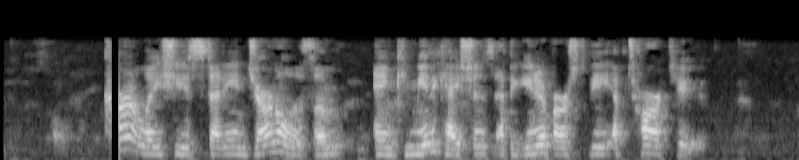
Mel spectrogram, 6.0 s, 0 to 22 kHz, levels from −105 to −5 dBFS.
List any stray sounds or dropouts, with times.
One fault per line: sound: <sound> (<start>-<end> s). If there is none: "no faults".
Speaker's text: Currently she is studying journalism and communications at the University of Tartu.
sound: dropout (0.8-0.9 s)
